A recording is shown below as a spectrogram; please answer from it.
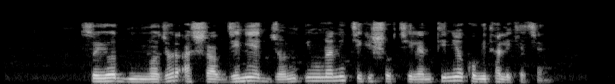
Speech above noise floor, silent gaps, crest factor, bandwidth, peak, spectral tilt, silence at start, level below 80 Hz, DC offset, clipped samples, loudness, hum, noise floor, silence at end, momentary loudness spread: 51 dB; none; 18 dB; 8 kHz; -2 dBFS; -3.5 dB/octave; 0.8 s; -58 dBFS; under 0.1%; under 0.1%; -17 LUFS; none; -68 dBFS; 0.7 s; 7 LU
